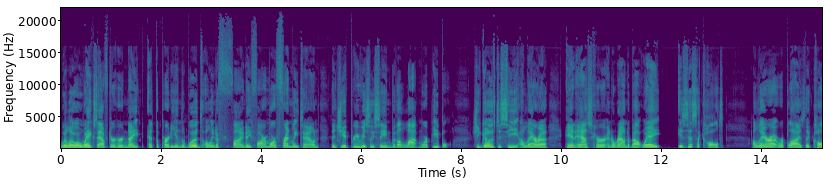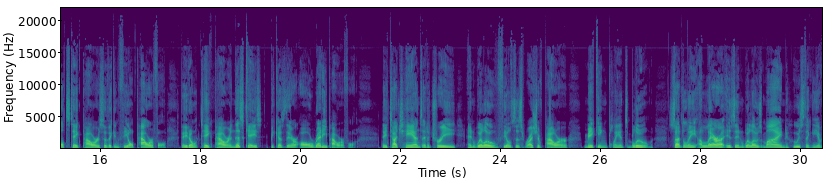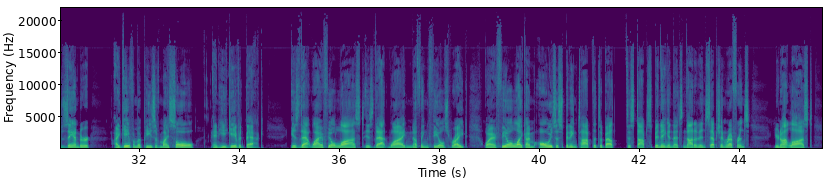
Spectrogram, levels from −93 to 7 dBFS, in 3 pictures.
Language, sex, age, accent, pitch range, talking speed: English, male, 50-69, American, 130-185 Hz, 190 wpm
